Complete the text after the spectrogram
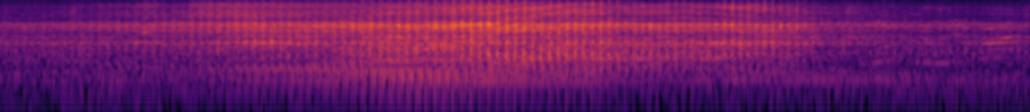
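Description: Another go-kart roars past and fades.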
